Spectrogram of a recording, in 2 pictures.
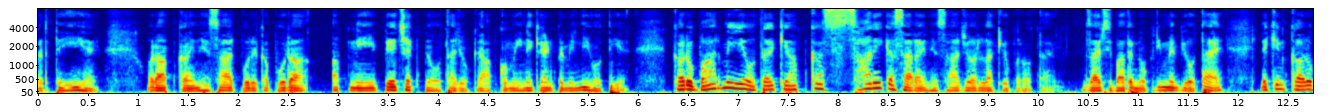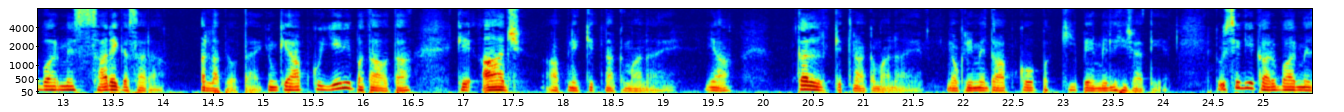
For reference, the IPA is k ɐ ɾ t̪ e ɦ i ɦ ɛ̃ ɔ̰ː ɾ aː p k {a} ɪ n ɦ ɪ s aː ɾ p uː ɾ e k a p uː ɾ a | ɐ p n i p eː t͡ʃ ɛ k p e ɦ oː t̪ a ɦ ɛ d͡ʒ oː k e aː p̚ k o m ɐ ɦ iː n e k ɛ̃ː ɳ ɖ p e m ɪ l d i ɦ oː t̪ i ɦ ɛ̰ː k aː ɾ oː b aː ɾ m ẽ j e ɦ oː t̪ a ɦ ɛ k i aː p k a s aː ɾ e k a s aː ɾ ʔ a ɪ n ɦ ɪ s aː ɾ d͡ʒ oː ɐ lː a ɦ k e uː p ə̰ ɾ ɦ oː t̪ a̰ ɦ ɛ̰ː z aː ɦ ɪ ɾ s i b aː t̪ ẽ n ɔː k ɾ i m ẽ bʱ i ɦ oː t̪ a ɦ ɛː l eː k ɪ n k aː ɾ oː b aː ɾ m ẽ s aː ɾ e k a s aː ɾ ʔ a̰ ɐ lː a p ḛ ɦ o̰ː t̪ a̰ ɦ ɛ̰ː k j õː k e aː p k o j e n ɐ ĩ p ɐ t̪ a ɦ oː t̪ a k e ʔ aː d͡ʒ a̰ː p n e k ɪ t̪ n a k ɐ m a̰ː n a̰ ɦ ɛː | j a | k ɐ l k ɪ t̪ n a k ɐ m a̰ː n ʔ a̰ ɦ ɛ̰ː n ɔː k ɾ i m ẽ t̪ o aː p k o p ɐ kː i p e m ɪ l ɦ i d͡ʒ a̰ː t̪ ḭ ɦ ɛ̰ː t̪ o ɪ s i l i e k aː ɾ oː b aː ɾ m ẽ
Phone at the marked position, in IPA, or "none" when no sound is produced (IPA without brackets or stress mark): a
